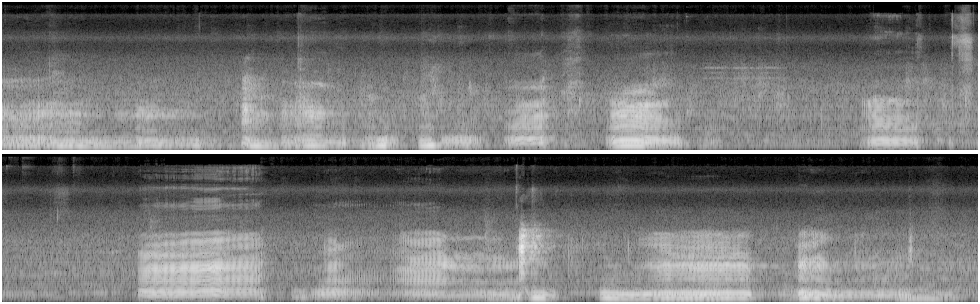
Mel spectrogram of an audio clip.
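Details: Two pet dogs teasing each other in rough play, then chasing madly. Bursts of low groaning, grumbling growls and moaning 'ngào ngào' vocalisations come one after another, some wavering and whiny, with brief human voices between them.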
